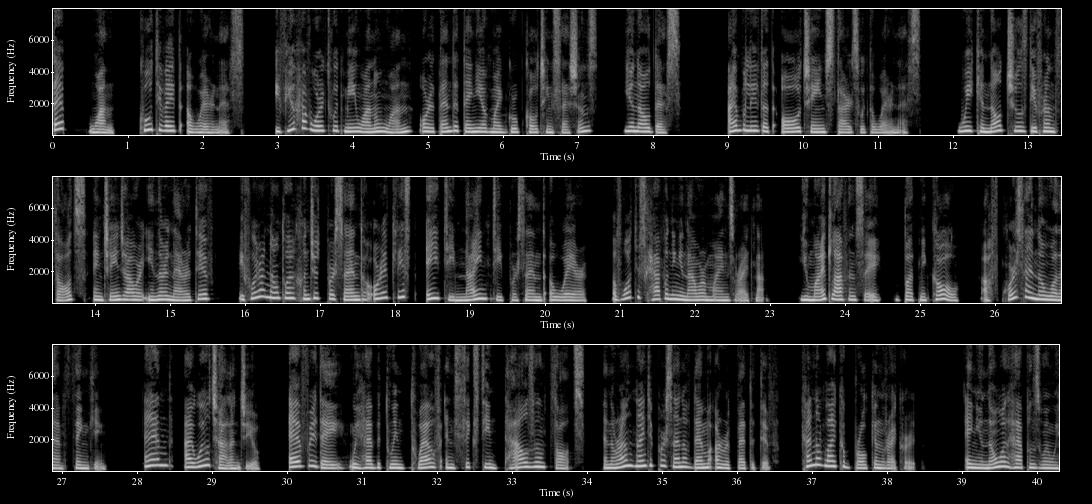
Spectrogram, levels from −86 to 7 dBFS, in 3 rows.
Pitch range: 205-275 Hz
